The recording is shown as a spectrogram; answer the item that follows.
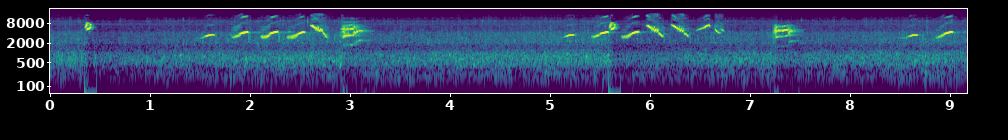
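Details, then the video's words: Double-collared seedeater giving the tui tui zel zel song style, used to train captive birds; bursts of quick high whistled upslurred notes in two phrases about five seconds apart, over a steady rushing stream. "TUI TUI ZEL ZEL DE FIBRA TOP PARA ENCARTE DE COLEIROS E PAPACAPIM"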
